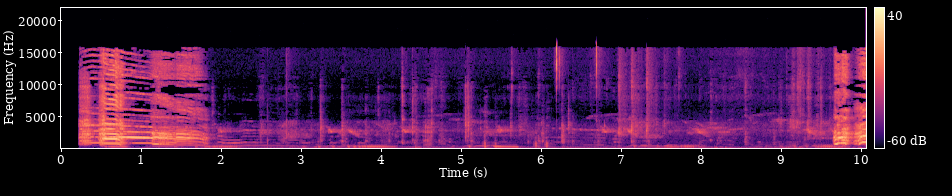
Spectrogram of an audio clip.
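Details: A rooster crows in the morning, one of twenty different roosters: a loud, harmonic, rising then falling cock-a-doodle-doo lasting about one and a half seconds, followed by soft low clucking and another crow starting at the end.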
